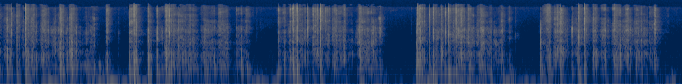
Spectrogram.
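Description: Long nails scratch across a flat, pale pink, pebble-textured cardboard Dior folder that is thin and hollow. Dense, crackly, rasping scratches come in bursts, separated by brief near-silent pauses, with a dull hollow body under the bright scraping texture.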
